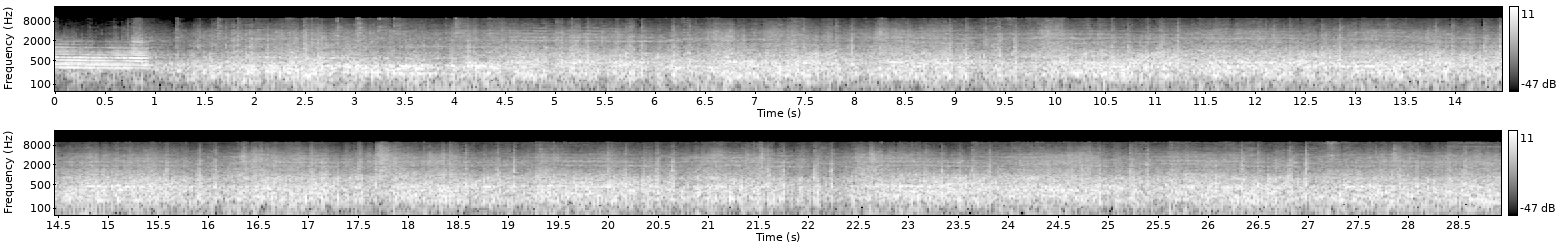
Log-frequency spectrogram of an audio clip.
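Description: A train horn's last blast cuts off about a second in. Then the excursion train's passenger cars roll steadily past: the rumble of steel wheels on rail with a clickety-clack from the wheels.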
